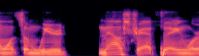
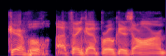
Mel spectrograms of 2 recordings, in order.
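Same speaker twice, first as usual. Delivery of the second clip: mock-serious delivery through gritted teeth. Retelling a movie cop's line to his partner: imitating a serious, gritted-teeth delivery. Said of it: "very serious, serious, gritting his teeth".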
